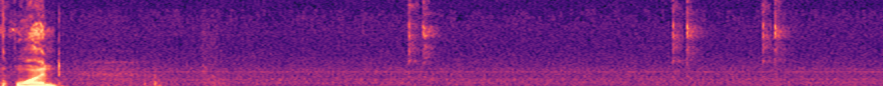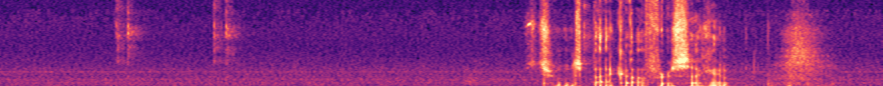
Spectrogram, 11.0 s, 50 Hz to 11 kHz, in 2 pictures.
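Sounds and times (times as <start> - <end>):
computer mouse clicks: 2.5 - 2.8, 4.2 - 5.0, 6.2 - 7.1.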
